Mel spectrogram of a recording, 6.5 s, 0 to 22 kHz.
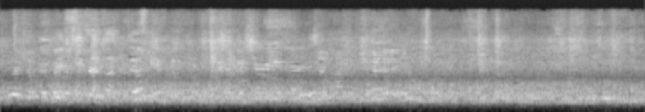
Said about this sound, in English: And now, for anyone facing into a long day, here are the soothing sounds of the 9 a.m. train service to Cork.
